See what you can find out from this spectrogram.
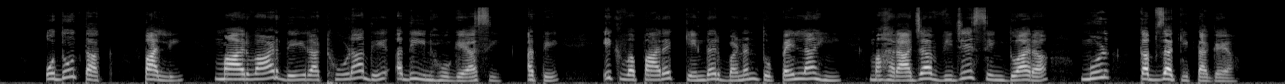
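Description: HE-AAC compression throughout, likely at a bitrate near 20 kbps: rebuilt, copied-up treble makes s sounds gritty and lispy, with nothing above 14.9 kHz.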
